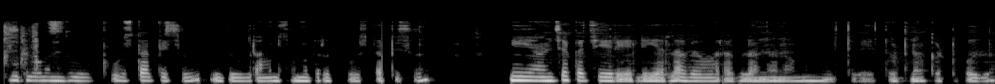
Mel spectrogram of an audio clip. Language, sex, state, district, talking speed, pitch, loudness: Kannada, female, Karnataka, Chamarajanagar, 115 wpm, 160 Hz, -23 LUFS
